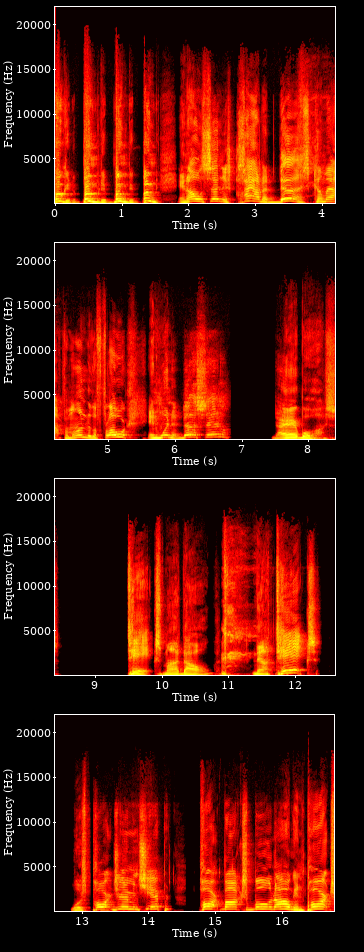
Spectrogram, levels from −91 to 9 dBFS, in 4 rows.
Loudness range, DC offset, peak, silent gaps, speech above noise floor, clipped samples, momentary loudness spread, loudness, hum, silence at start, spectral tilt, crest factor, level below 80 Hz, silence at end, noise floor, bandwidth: 4 LU; under 0.1%; 0 dBFS; 6.84-7.42 s, 8.49-9.45 s, 12.39-12.81 s, 14.57-14.74 s; over 72 dB; under 0.1%; 9 LU; -18 LUFS; none; 0 s; -4 dB/octave; 18 dB; -52 dBFS; 0 s; under -90 dBFS; 18 kHz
